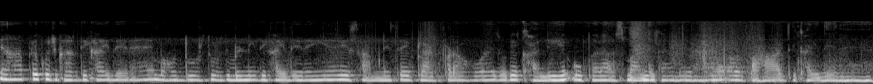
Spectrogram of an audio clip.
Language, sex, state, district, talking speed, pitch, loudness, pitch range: Hindi, female, Punjab, Fazilka, 265 wpm, 200 Hz, -16 LUFS, 195-205 Hz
